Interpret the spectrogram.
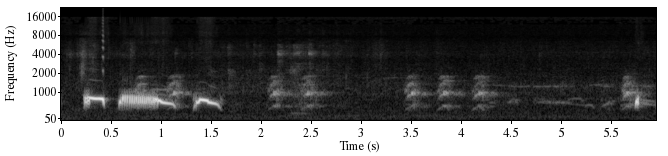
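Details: Spotted dove cooing, edited for luring and provoking rival males: three loud, low hooting coos in quick succession, the middle one long and drawn out. Softer, broken coo notes follow, then one short loud coo at the end.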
